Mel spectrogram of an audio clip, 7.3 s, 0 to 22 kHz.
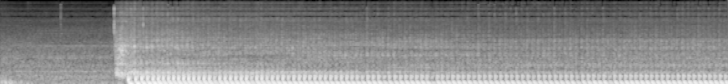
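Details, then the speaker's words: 2004 Yamaha YFZ450 after carburetor cleaning (clogged pilot jet) and new ignition: starts first try and settles into a steady, even low idle thump with no misses; radiator fan kicks on, so no overheating. "So, she does run pretty good. You can hear the fan kicked on. It's a good sign. It's not overheating."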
